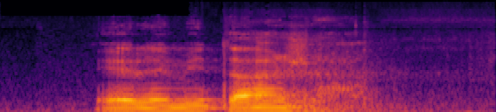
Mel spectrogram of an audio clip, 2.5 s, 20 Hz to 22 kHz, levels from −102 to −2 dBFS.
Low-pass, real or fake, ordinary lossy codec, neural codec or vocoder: 19.8 kHz; real; Opus, 24 kbps; none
